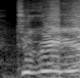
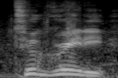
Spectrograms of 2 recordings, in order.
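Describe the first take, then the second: First: "Too greedy!" yelled high and loud; shouted repeat. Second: "Too greedy." said first, moderately loud; first take of "Too greedy." before the shout; said then shouted. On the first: Gamer yelling "Too greedy!" at the lost round. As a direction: scream "Too greedy!" at the screen. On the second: Gamer first saying "Too greedy" before yelling it. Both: Real, not acted.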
